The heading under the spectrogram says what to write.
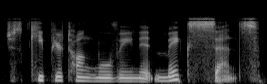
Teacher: You just make one S sound instead of stopping.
